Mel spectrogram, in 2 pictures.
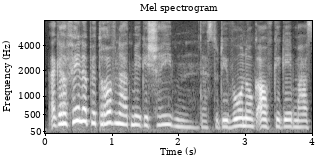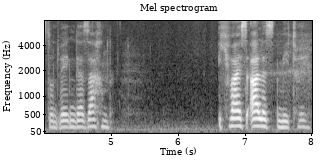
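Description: A woman's voice: on the low side, normal speed, lightly acted. An actress playing a nobleman's concerned, admonishing married sister in a 1960s German radio drama, genteel in manner.

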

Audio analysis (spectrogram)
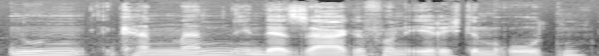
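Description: An actor playing an inquisitive literary narrator in a German radio play, speaking in a measured storytelling manner. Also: male voice, sits low, sing-song, gravelly, a little mellow, exaggerated voice. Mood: absorbed narration. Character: male literary narrator, inquisitive confidant of a young clerk.

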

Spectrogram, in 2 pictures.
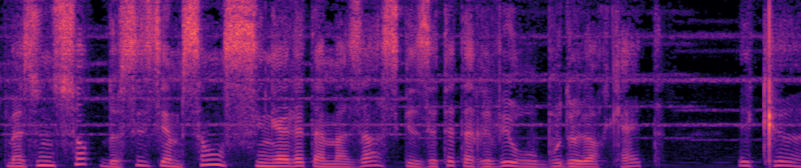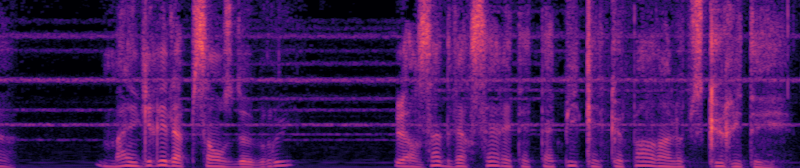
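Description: A man reading a science fiction story aloud in a steady, measured narration. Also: fairly high pitch, husky, soft background music. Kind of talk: scripted audiobook narration.

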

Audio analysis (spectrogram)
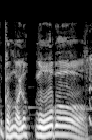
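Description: A man's voice: sits high, lively intonation, slow pace, mellow, soft background music. A man playing a confident, easygoing young jockey and doting fiancé in a Cantonese radio drama, with a teasing manner. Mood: cocky, teasing. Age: young adult.

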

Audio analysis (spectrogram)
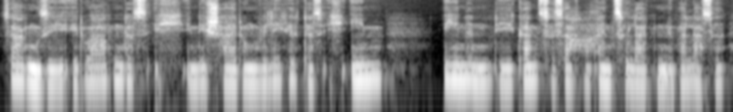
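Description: An actress playing a grieving, resigned noblewoman in a literary radio play, speaking in a hushed, solemn and deliberate way with a whispery voice. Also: sits low, little pitch movement, heavily acted. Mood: quiet resolve. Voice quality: breathy, whispery. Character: grieving, resigned noblewoman, composed and self-reproaching.

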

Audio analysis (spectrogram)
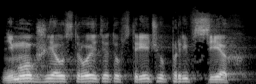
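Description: An actor playing a scheming foreign man who talks smoothly and insinuatingly in a 1960s radio drama. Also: medium pitch, fairly even intonation, normal speed, close to an everyday voice.

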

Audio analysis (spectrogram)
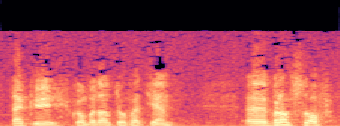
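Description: A man's voice: fairly high pitch, expressive, brisk, natural voice. A man acting an urgent, commanding adventurer leading a resistance team in a Dutch radio drama. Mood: firm, serious. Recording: very noisy radio drama recording.

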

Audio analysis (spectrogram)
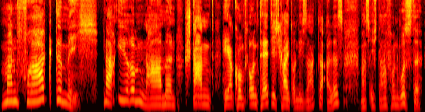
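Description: An actor playing a cheeky, sly manservant, theatrical and self-satisfied, in a classic radio comedy. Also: male voice, fairly high pitch, expressive, slow, hardly any pauses, pushed and bright, no echo, clean studio sound, heavily acted. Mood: amused, boastful. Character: cheeky, sly manservant spinning tall tales.

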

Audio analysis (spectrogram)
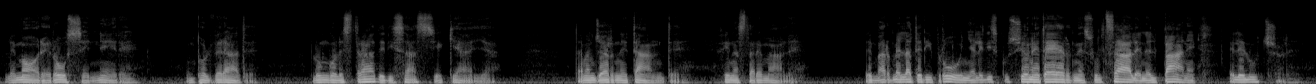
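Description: A man's voice: sits low, fairly even intonation, a little slow, vocal fry, mellow. A man from Umbria, Italy, giving a dramatic literary reading of his own text for radio theatre, brooding and theatrical, sometimes dropping to near whispers.

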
